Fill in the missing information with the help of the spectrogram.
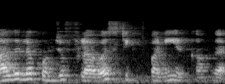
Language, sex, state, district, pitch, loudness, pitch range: Tamil, female, Tamil Nadu, Chennai, 190 Hz, -17 LUFS, 165-215 Hz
